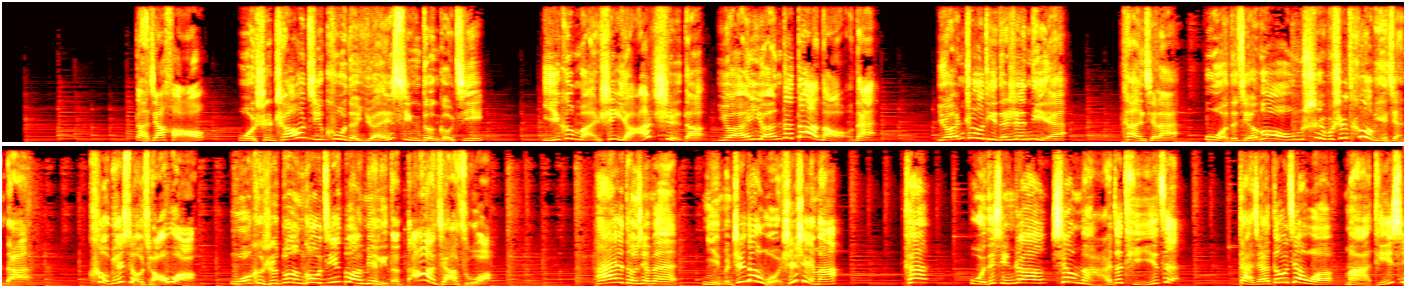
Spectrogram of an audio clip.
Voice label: 女 伪童MG 各种角色; MG飞碟说配音

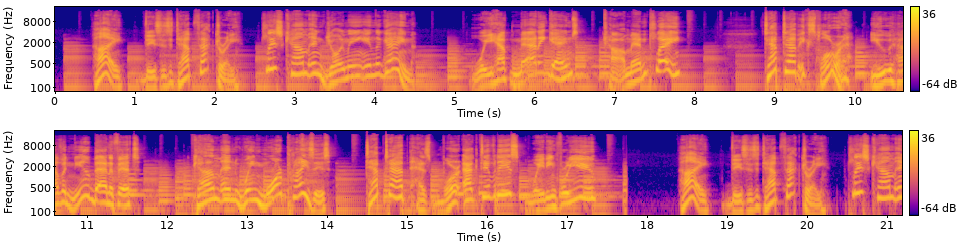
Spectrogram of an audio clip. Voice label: 男 英语配音 年轻 信息流广告

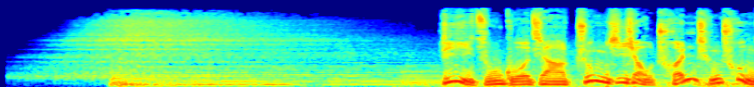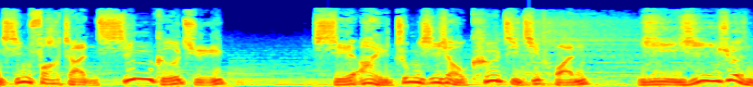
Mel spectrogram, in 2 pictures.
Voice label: 男, 医药宣传, 恢宏大气; 高端厚重; 大气浑厚; 协爱

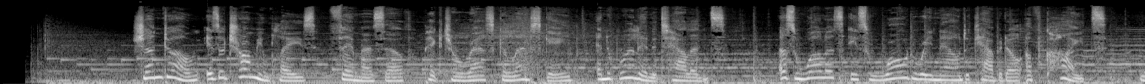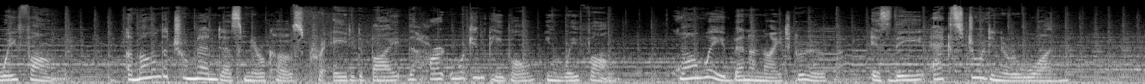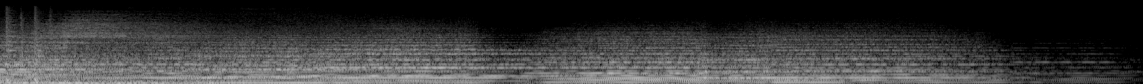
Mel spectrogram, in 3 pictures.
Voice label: 女, 英文, 企业宣传, 大气; 大气浑厚

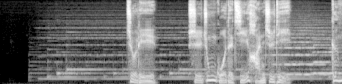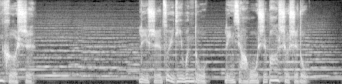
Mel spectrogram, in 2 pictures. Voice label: 男, 纪录片, 娓娓道来; 根河市; 男195-纪录片【根河市】娓娓道来

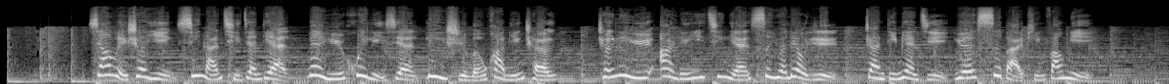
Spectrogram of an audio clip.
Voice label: 女 广告配音 摄影 轻快; 肖伟摄影

